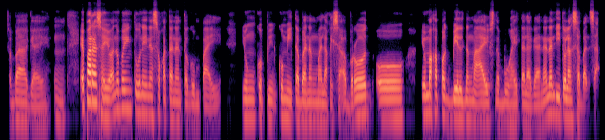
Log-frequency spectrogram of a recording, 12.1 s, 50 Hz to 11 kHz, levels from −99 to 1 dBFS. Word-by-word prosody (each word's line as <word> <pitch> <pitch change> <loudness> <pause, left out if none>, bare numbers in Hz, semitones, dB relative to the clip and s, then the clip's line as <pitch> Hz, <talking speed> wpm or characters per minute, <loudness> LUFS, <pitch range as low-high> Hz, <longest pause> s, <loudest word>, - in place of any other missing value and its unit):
Sabagay, 100 -4 -7
mm. 115 -4 -14 0.3
Eh, 185 - +4
para 225 -1 +11
sa'yo, 125 -7 +4
ano 160 +6 -2
ba 175 +1 -2
yung 170 -1 -5
tunay 150 -2 -2
na 135 -1 -3
sukatan 115 -2 0
ng 105 - -17
tagumpay? 100 0 -8 0.4
Yung 120 -1 -6
kumpli 115 -1 -7
kumita 120 0 -3
ba 110 -1 0
ng 110 0 -5
malaki 105 -1 -5
sa - - +4
abroad 135 +3 +1
o 120 0 0 0.4
yung 140 0 0
makapag-build 125 -5 +2
ng 115 +1 -5
maayos 105 -1 -1
na 110 - -6
buhay 100 0 -8
talaga 95 -1 -3
na 110 +4 -3
nandito 135 -2 +1
lang 120 - +3
sa - - +5
bansa? - - -2
115 Hz, 170 wpm, -25 LUFS, 105-130 Hz, 0.4 s, para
